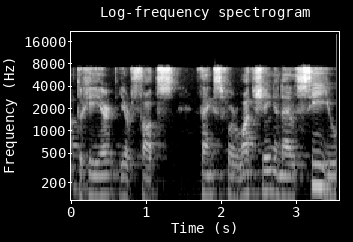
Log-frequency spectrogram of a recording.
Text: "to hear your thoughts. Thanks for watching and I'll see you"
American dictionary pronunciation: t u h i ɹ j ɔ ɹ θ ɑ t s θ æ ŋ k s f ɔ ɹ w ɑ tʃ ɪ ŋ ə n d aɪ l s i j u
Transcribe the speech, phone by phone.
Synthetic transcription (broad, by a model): t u h i ɹ j ɔ ɹ θ ɑ t s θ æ ŋ k s f ɔ ɹ w ɑ tʃ ɪ ŋ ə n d aɪ l s i j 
